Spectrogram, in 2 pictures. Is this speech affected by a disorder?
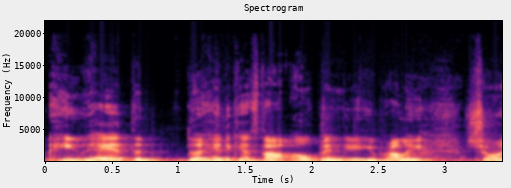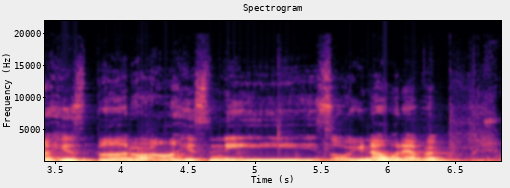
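No.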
